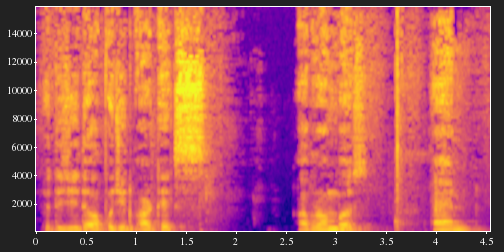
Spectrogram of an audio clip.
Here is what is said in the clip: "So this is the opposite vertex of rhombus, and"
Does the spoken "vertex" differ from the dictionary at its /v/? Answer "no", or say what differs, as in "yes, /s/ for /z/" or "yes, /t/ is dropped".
yes, /b/ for /v/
